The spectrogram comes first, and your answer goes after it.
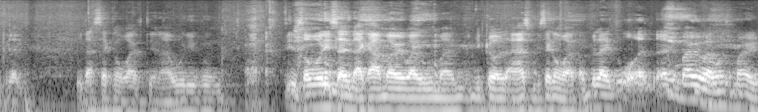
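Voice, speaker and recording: A man at a very fast pace, with big swings in loudness, audible room echo and noticeable background noise. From Nigeria. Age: 20s. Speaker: student. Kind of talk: casual discussion.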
